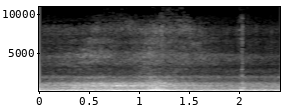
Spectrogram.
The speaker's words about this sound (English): Then, yeah, those cars are suddenly very slow.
